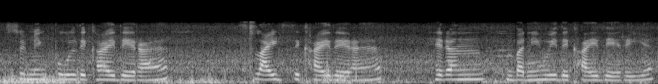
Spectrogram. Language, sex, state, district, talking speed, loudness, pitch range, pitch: Hindi, female, Bihar, Sitamarhi, 165 wpm, -16 LUFS, 195-225 Hz, 210 Hz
